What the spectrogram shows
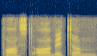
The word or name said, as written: post obitum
